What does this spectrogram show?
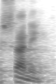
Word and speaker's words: Sony: And so I'm going to start with, I'm not sure, is that Sony or Sunny? How do I pronounce it? Sony. Sony? Yes. Okay.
